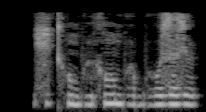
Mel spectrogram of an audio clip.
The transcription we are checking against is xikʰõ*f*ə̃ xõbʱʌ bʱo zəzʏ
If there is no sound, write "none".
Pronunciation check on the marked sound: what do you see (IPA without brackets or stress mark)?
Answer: bʱ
